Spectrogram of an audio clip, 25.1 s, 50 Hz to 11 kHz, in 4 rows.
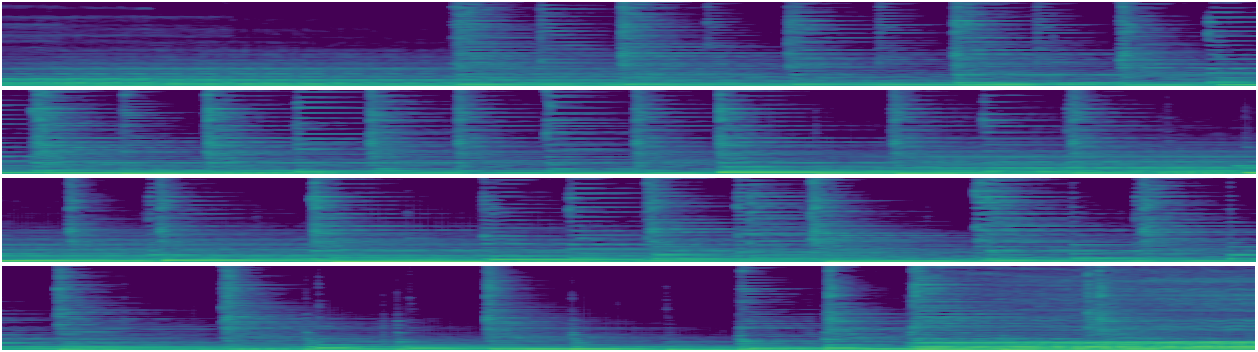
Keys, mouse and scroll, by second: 7.7-17.5 drag, 17.5 middle click, 17.6-25.0 drag.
